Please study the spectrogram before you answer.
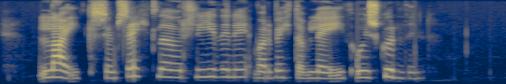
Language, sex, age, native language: Icelandic, female, 20-29, Icelandic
